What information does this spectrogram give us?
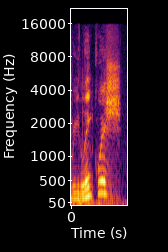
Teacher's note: the second syllable is the accented one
